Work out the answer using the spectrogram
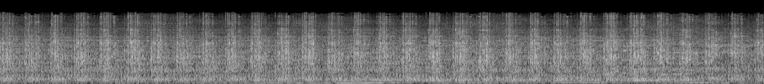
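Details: Mercedes-Benz Arocs truck, steady heavy diesel idle with a rhythmic hissy rattle about four times a second on top; abnormal noise from the gearbox, cause unknown.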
